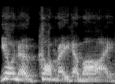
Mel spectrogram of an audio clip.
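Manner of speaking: spat-out shout. Retelling how a man shouted at the speaker before going through a door: retelling a spat-out shout. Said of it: "he shouts out, spitting out".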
